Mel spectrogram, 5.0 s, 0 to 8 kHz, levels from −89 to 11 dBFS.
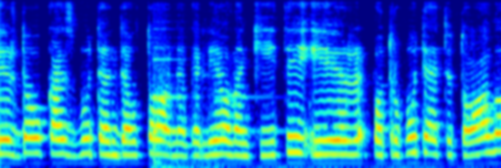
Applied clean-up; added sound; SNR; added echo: neural separator model SepFormer DNS4.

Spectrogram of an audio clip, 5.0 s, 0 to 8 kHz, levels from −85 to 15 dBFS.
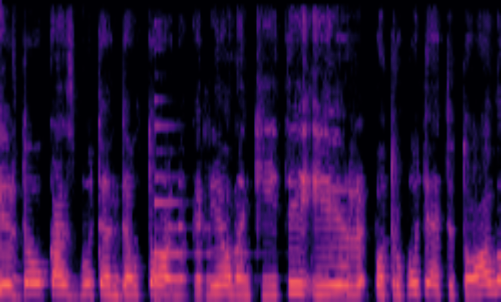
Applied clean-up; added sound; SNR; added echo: neural mask model RNNoise.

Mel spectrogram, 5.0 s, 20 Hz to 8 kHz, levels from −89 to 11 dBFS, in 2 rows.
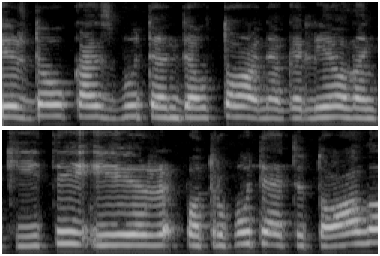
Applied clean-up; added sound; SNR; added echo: none; none; none; none.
